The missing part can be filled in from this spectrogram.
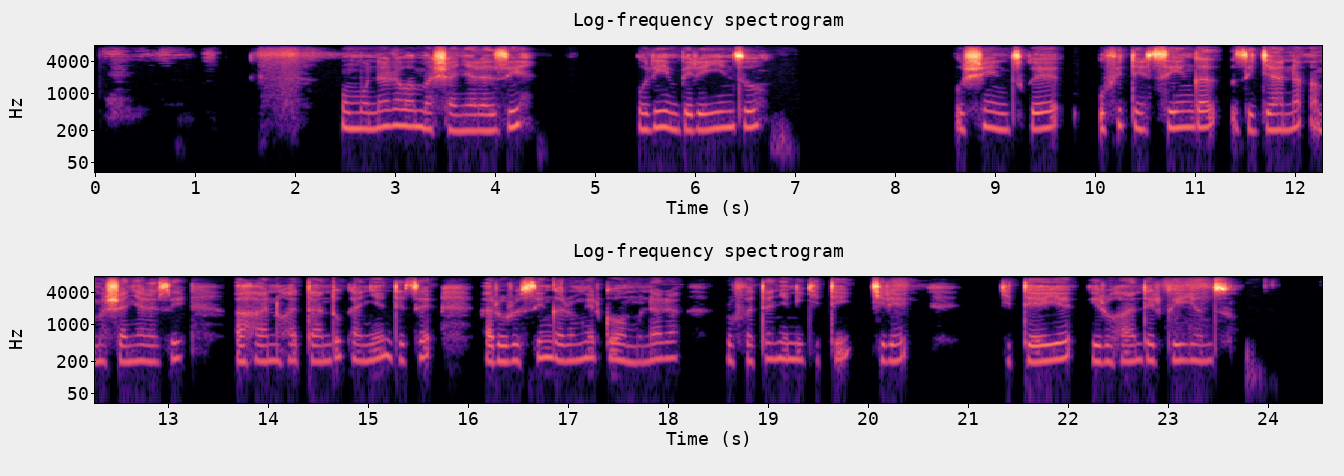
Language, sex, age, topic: Kinyarwanda, female, 18-24, government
